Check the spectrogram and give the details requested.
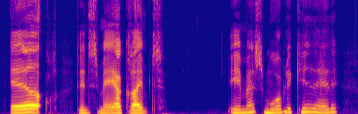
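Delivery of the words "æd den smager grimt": disgusted shouting, louder. Children at the table throw down their forks after tasting the lasagna, shouting in disgust. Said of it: "smed de gaflerne fra sig og råbte".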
